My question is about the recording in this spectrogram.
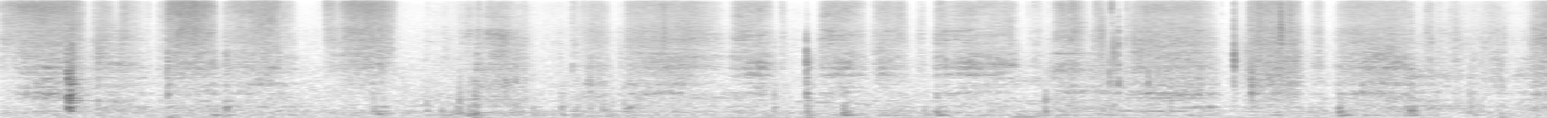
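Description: A hand and a cloth rubbing over freshly glued paper, smoothing it flat onto the album cover in a run of irregular brushing strokes.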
